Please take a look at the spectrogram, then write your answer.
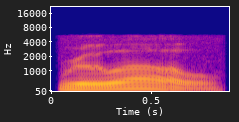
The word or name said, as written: Rouault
